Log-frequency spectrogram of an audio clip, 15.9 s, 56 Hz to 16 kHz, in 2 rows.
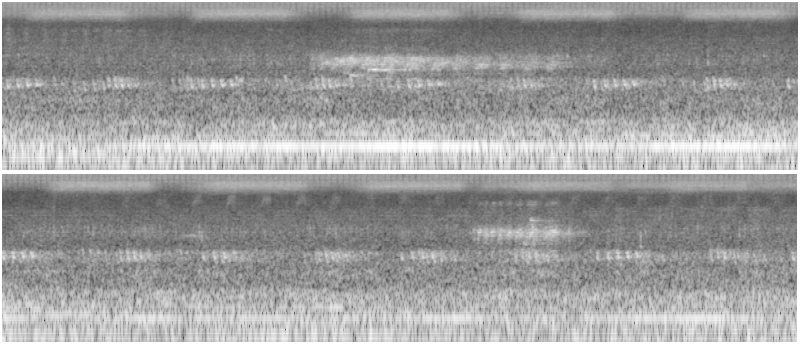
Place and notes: Several kinds of birds sounded, Zoom H2n MS+XY
Sanxia District, New Taipei City, Taiwan, August 2017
